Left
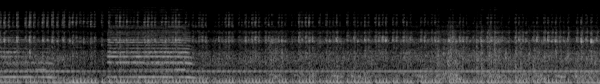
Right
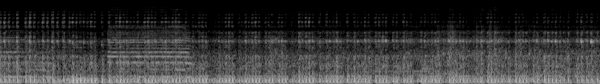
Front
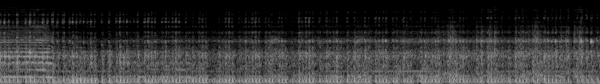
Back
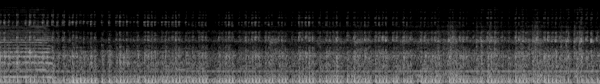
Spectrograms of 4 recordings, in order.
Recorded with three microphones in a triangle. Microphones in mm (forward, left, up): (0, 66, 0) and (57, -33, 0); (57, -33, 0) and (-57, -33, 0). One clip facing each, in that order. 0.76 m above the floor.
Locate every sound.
0.0 s a vehicle: 90° right; by 6.0 s 100° right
